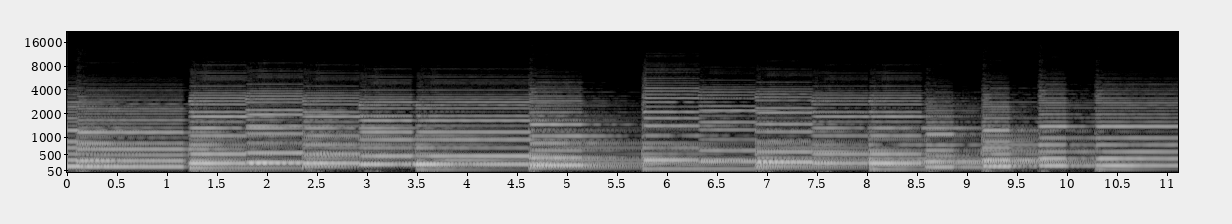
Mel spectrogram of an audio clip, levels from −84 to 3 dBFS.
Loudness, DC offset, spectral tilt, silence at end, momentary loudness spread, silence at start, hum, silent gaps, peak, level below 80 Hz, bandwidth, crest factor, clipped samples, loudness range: -25 LUFS; under 0.1%; -7.5 dB/octave; 0 s; 6 LU; 0 s; none; none; -10 dBFS; -54 dBFS; 8.6 kHz; 14 dB; under 0.1%; 2 LU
